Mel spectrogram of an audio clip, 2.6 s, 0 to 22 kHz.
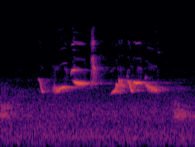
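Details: Garden blackbird, a male, at dusk on 3 July 2016, gives two fluted whistled phrases, each sliding and wavering, the first capped by a brief high scratchy note, over a faint steady hiss.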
